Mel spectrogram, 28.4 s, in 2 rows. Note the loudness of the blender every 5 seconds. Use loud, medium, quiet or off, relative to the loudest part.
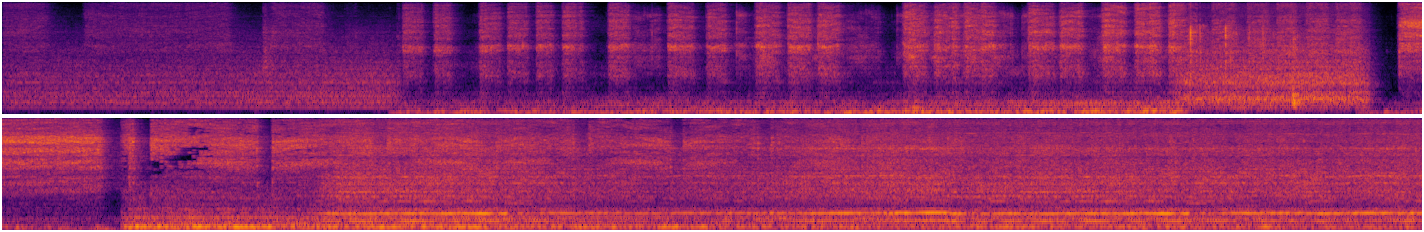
off, off, off, loud, loud, loud.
